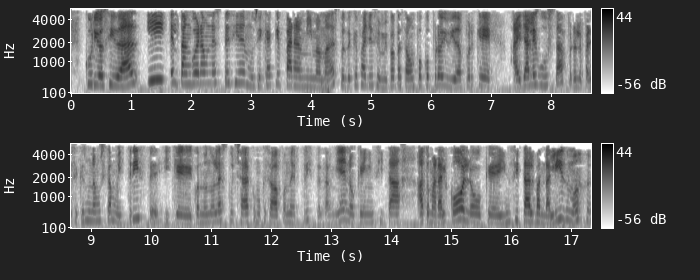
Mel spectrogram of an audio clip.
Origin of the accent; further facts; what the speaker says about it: Colombia; como soy yo, colombiana también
